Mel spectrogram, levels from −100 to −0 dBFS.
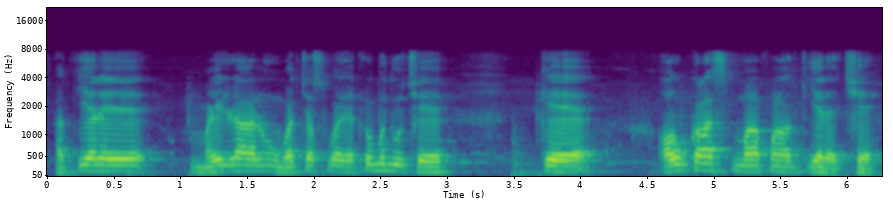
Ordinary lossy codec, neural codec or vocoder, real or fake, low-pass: none; none; real; none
